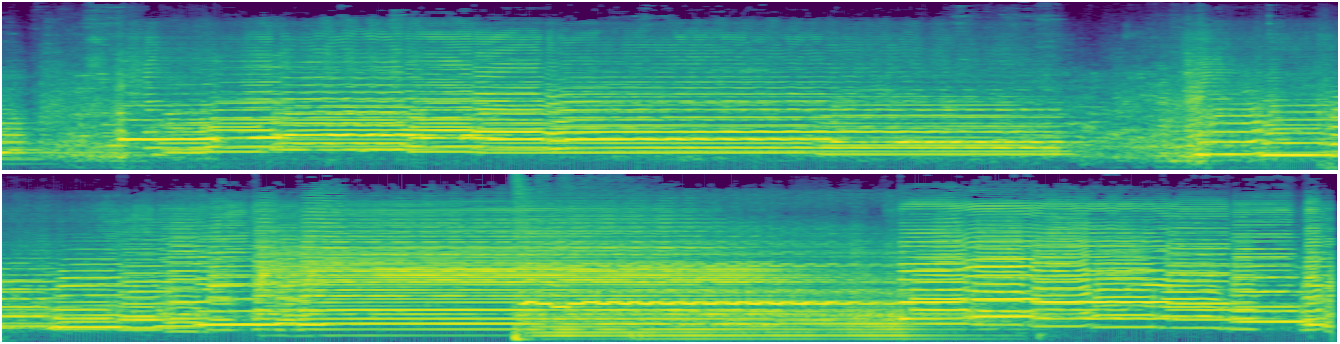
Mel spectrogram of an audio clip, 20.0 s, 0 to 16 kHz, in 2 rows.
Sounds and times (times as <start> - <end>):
Trumpet: 0.0 - 8.1, 8.9 - 20.0.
